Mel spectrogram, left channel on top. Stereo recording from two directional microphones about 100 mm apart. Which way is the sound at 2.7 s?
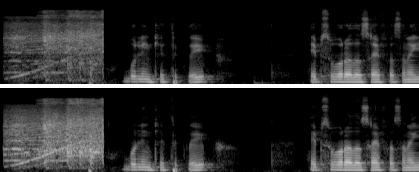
10° right (ahead or behind).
